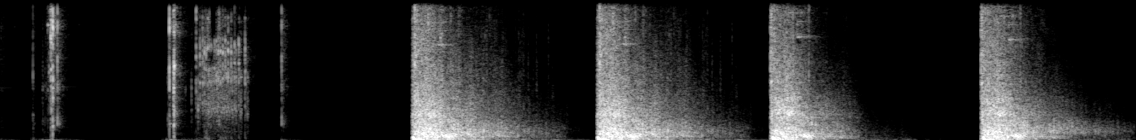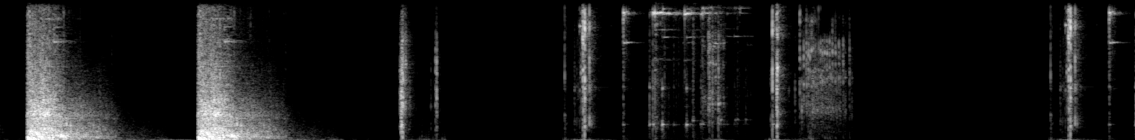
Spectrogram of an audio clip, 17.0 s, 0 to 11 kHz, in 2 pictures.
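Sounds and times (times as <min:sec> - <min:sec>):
revolver gunshots echoing: 0:03.1 - 0:06.7, 0:07.4 - 0:10.9.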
